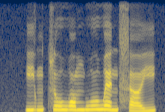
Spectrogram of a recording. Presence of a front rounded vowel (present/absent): absent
